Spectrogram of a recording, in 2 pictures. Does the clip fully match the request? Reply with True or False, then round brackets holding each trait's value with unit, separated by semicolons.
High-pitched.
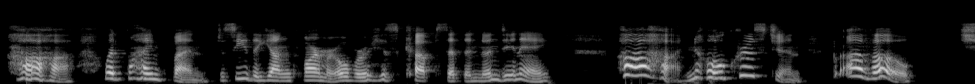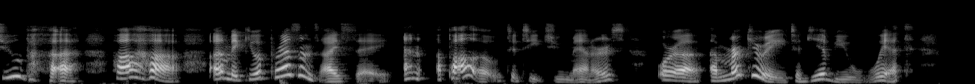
True (240 Hz)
